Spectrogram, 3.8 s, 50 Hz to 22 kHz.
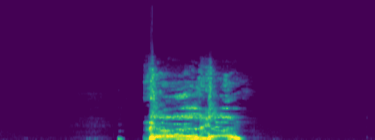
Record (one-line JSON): {"cough_length": "3.8 s", "cough_amplitude": 32437, "cough_signal_mean_std_ratio": 0.4, "survey_phase": "beta (2021-08-13 to 2022-03-07)", "age": "45-64", "gender": "Male", "wearing_mask": "No", "symptom_cough_any": true, "symptom_runny_or_blocked_nose": true, "symptom_sore_throat": true, "symptom_fatigue": true, "symptom_onset": "3 days", "smoker_status": "Never smoked", "respiratory_condition_asthma": false, "respiratory_condition_other": true, "recruitment_source": "Test and Trace", "submission_delay": "2 days", "covid_test_result": "Positive", "covid_test_method": "RT-qPCR", "covid_ct_value": 23.1, "covid_ct_gene": "ORF1ab gene", "covid_ct_mean": 24.5, "covid_viral_load": "8900 copies/ml", "covid_viral_load_category": "Minimal viral load (< 10K copies/ml)"}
